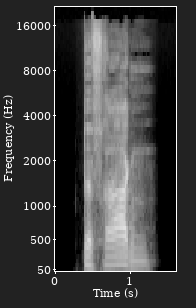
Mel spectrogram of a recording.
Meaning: to question, to interview, to interrogate
- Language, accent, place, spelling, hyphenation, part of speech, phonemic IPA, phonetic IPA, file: German, Germany, Berlin, befragen, be‧fra‧gen, verb, /bəˈfʁaːɡən/, [bəˈfʁaːɡŋ], De-befragen.ogg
